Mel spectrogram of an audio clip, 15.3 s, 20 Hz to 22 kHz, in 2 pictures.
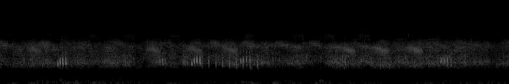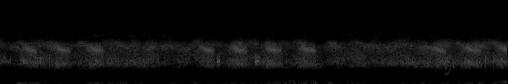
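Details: Lotus rice paddies in Echizen, Fukui Prefecture, Japan, on 12 June 2021, filled with calling frogs (tree frogs, pond frogs, wrinkled frogs, Schlegel's and forest green tree frogs). Overlapping rapid croaks and trills form a thick, pulsing chorus throughout.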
